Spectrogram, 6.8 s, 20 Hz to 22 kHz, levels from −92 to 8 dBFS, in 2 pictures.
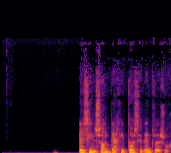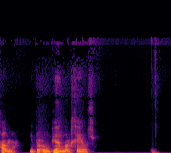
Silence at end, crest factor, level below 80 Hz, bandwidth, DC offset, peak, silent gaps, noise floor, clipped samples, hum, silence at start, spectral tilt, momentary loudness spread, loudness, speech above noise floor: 0.3 s; 18 dB; -56 dBFS; 12.5 kHz; under 0.1%; -4 dBFS; none; -65 dBFS; under 0.1%; none; 1.05 s; -6.5 dB/octave; 12 LU; -19 LUFS; 47 dB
